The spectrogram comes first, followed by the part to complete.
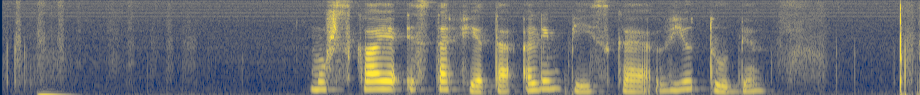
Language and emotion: Russian, neutral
